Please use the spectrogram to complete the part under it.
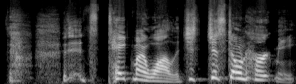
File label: wallet, english male; XBOX; civ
